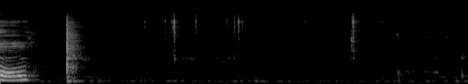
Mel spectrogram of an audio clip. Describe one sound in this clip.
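Metal utensils clink and knock against a bowl.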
